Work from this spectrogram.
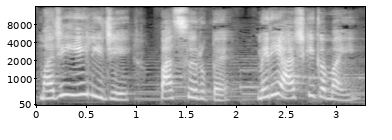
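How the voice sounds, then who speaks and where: A woman acts a young cartoon wife with a high, sweet voice. She is gentle, dutiful and determined, speaking earnestly and dramatically. Music runs underneath. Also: big pitch swings, moderate pace. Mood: reassuring, happy. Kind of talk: Hindi moral-story cartoon dubbing.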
